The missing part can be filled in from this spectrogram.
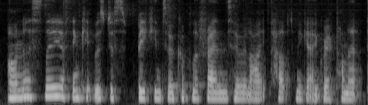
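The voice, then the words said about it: Northern English accent. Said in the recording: “the only one with a northern accent”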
